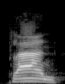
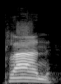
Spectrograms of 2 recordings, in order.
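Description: No difference in how they are said.

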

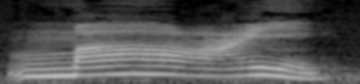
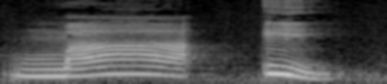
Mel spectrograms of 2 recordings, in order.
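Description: First: The middle sound is squeezed deep in the throat. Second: The middle sound is a plain glottal catch. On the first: The speaker calls it right. "Jadi kalau di kasroh dia berbunyi ai" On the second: The speaker calls it wrong.

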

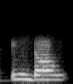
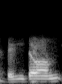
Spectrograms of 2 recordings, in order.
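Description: First: It is said in a high pitch register. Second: It is said in a low pitch register.

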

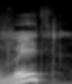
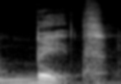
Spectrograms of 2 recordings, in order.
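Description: First: The word starts with a V sound. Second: The word starts with a B sound. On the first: The speaker calls it wrong. "Не «вейт»" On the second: The speaker calls it right. "а «бейт»"

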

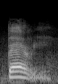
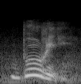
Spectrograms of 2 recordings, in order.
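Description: First: It sounds exactly like the word 'berry'. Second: It has a vowel different from 'berry'. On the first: The speaker calls it right. "It is berry" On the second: The speaker calls it wrong. "not bury"

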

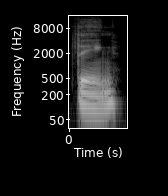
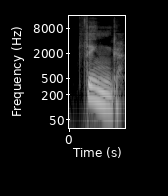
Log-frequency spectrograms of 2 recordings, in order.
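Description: First: The word ends in a nasal without G. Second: The word ends with an audible hard G. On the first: This is the modern pronunciation. "that hard G sound started to disappear" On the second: This is the older pronunciation before the late 1500s. "had retained their distinct hard G sounds at the end"

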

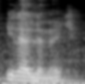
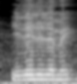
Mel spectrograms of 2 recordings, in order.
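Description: First: No vowel is heard between r and l. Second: An extra vowel is heard between r and l. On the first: The speaker calls it right. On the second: The speaker calls it wrong.

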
